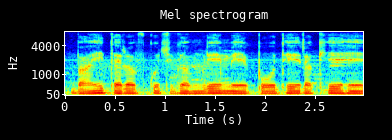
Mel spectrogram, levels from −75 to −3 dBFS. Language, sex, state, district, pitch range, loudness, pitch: Hindi, male, Arunachal Pradesh, Lower Dibang Valley, 95-100 Hz, -13 LUFS, 100 Hz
